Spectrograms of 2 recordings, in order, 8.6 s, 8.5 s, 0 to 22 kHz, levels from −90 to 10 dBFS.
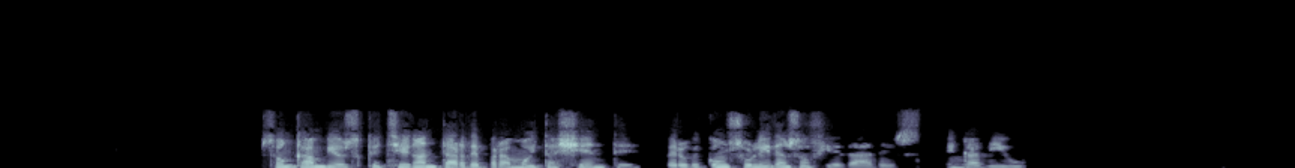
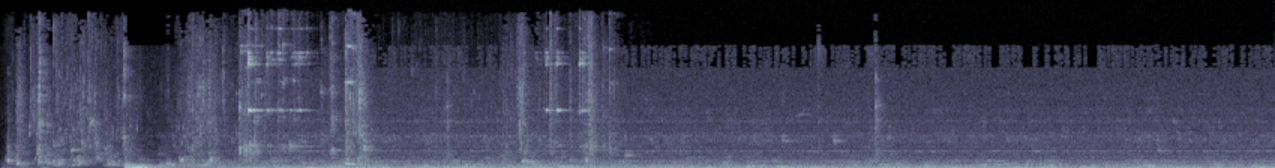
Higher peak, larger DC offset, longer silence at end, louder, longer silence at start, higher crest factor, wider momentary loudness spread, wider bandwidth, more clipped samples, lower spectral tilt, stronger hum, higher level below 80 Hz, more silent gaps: about the same, -2 dBFS vs -4 dBFS; second, under 0.1% vs 3%; first, 1.8 s vs 0 s; first, -21 LUFS vs -27 LUFS; first, 1.75 s vs 0 s; about the same, 22 dB vs 22 dB; first, 15 LU vs 7 LU; second, 7.8 kHz vs over 20 kHz; neither; about the same, -3.5 dB/octave vs -4 dB/octave; neither; second, -74 dBFS vs -36 dBFS; first, 4.29-4.44 s, 6.15-6.30 s vs none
